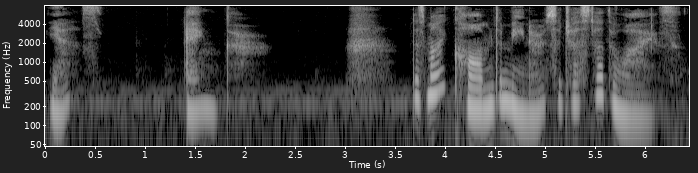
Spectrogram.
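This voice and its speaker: A woman voicing a menacing, possessive vampire mistress in a whispered ASMR roleplay, calm and deliberate, breathy, close to the microphone. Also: mid-range voice, exaggerated voice. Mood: cold, simmering anger. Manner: slow, breathy, deliberate, coolly domineering.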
